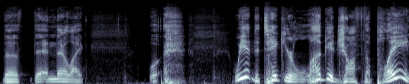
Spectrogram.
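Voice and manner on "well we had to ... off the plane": worked-up, higher-pitched scolding of a passenger; retold angry yelling. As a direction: mimic an exasperated airline worker yelling. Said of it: "like, yelling at me".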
